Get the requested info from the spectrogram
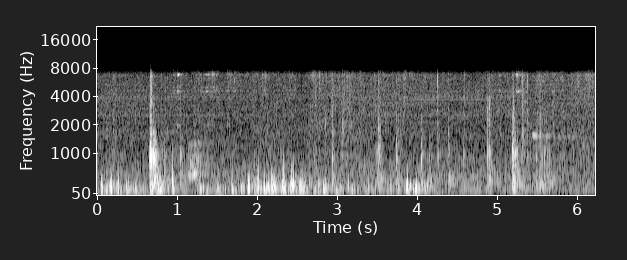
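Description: A toddler's footsteps on the wooden boards of a playset deck: a run of light, irregular knocks and thuds, busiest in the first few seconds.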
